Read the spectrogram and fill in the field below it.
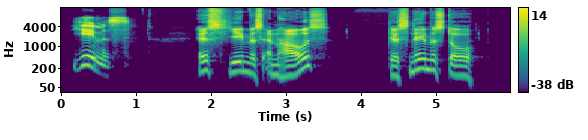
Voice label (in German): "jeemes", wittlich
